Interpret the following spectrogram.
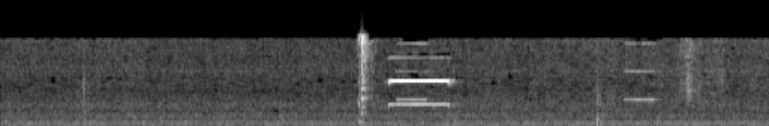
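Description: A sharp click about three seconds in, then a single half-second beep from the double-conversion UPS's alarm as utility power is cut and it goes over to battery. A second click and a faint short beep follow near the end, over a steady low hum.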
